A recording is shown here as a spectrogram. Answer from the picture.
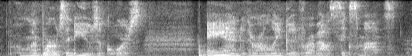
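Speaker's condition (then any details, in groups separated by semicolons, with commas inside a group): Laryngectomy, voice prosthesis; TEP voice by occluding HME, harder getting enough air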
